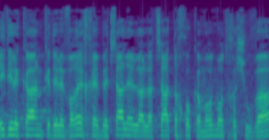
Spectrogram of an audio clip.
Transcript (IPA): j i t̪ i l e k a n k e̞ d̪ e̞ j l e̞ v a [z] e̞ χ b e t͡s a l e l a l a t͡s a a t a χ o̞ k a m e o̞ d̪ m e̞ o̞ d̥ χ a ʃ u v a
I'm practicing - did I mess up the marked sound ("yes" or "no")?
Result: yes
